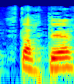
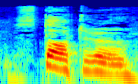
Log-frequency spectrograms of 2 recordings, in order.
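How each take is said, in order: First: Said in the usual way. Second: "starter" in a lousy put-on English accent; bad English accent. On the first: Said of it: "cet accent anglais". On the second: Mechanic mocking his own English, bad English accent. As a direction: say "starter" like a Frenchman faking English. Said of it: "T'as vu cet accent anglais de merde?".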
